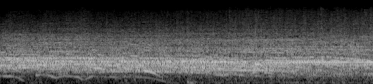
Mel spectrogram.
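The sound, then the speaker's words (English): A studio audience applauds and cheers in a steady, dense roar that fills the whole moment, with a few rising whoops and shouts near the start before settling into continuous clapping. “Save your applause.”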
